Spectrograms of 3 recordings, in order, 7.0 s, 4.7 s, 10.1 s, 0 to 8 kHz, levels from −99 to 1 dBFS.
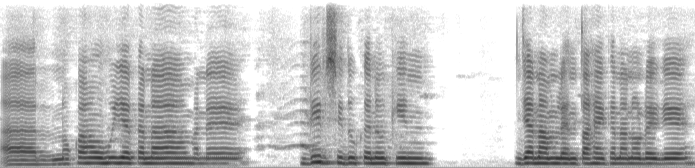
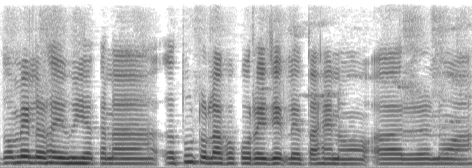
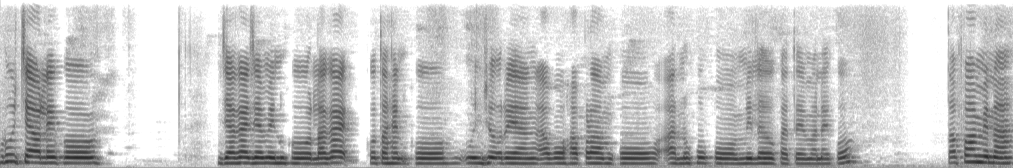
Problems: none marked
